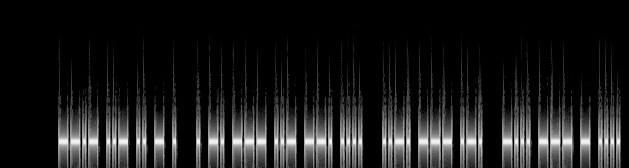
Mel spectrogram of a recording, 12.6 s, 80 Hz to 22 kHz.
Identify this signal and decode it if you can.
Morse code, heard as a keyed tone, about 20 wpm, 700 Hz. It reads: QUITE ENOUGH FOR BOTH
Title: Sentences from Top 1000 Words - Review Part 1 - 20wpm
